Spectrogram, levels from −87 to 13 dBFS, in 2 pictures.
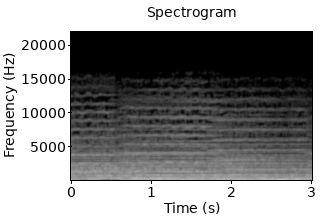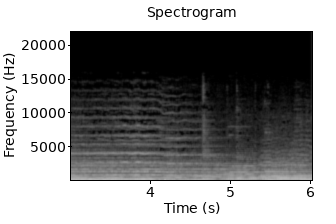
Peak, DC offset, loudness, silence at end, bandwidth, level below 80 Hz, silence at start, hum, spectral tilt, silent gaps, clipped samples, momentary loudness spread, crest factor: -4 dBFS; under 0.1%; -19 LUFS; 0 s; 15 kHz; -28 dBFS; 0 s; none; -5.5 dB/octave; none; under 0.1%; 6 LU; 14 dB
